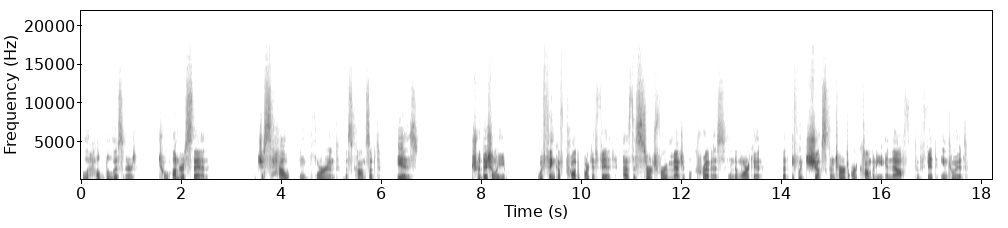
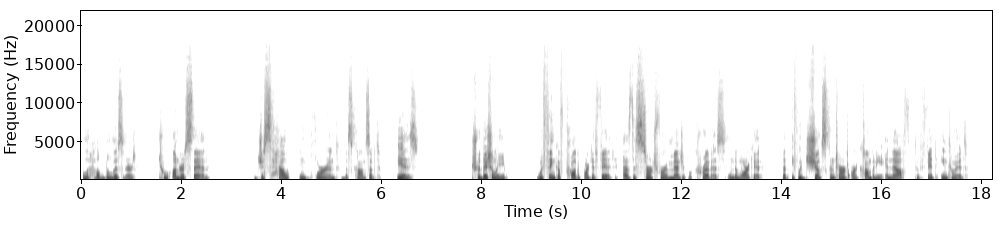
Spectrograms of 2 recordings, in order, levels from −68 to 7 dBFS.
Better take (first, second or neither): second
